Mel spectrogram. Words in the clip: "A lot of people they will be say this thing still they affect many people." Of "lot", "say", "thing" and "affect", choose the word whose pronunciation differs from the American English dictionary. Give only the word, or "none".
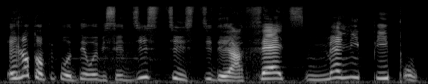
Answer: thing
